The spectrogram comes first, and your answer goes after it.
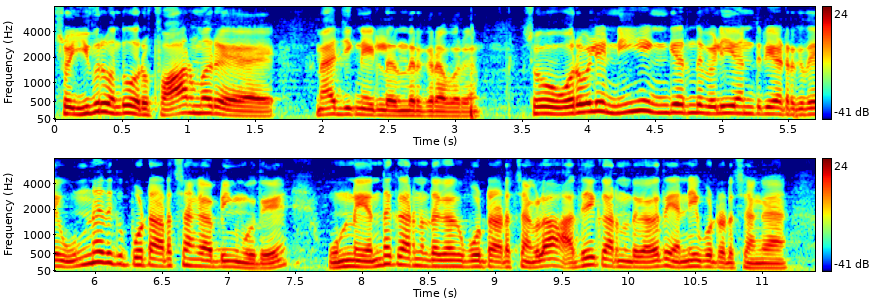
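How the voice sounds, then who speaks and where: A man's high voice with lively intonation, very even loudness, and noticeable background noise. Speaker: anime recap narrator. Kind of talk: anime episode recap narration. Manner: casual, conversational.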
